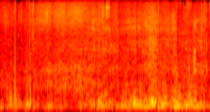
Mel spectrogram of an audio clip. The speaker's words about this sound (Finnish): ollaan tässä pahassa tuulitunnelissa.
